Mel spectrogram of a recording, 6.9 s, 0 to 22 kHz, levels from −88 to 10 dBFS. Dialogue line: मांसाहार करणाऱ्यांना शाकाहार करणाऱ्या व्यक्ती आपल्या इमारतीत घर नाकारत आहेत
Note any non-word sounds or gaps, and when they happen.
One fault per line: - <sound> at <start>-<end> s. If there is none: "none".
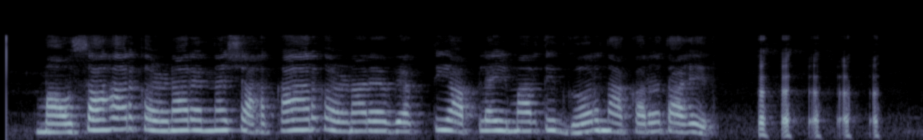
- laugh at 5.7-6.6 s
